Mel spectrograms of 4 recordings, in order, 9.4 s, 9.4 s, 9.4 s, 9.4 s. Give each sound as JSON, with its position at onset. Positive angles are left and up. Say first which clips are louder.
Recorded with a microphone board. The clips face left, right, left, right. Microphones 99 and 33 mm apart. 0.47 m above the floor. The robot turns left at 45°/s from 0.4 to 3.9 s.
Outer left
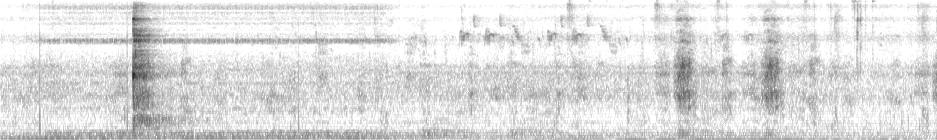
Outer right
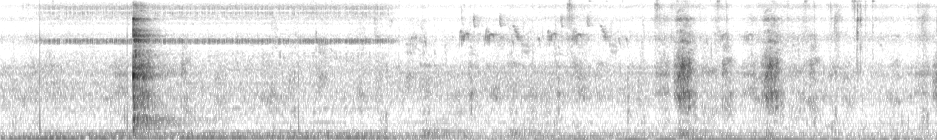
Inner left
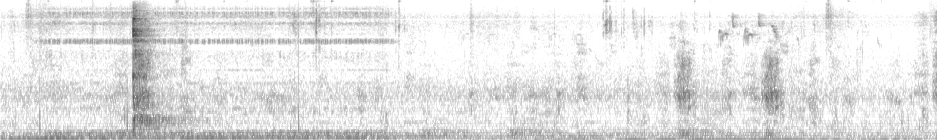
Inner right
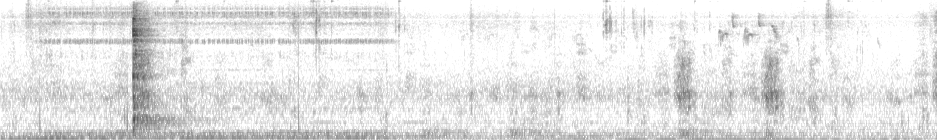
{"t": 1.3, "sound": "breaking glass", "louder": "outer right 1 dB, inner right 1 dB", "side_deg": 0, "distance_m": 1.4}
